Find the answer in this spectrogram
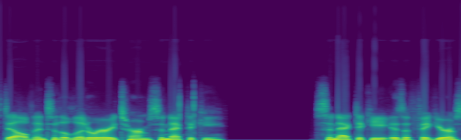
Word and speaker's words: synecdoche: S-I. Nick. Duh. Key. Fantastic. You're mastering the pronunciation of synecdoche.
